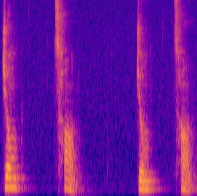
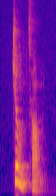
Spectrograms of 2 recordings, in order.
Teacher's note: we move that t sound from the end of jump to the front of on · And if it's followed by a word that starts with a vowel, for example, on, we move that t sound from the end of jumped to the front of on. So it becomes jump-ton.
